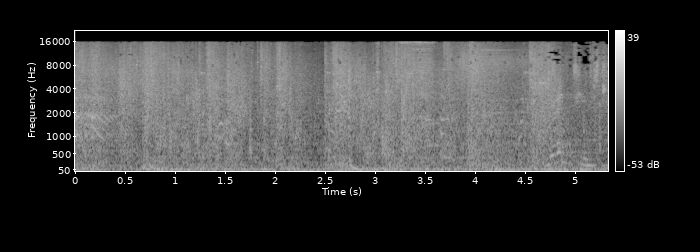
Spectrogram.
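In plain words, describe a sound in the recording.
Game spell effects crackle and burst during a fight.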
